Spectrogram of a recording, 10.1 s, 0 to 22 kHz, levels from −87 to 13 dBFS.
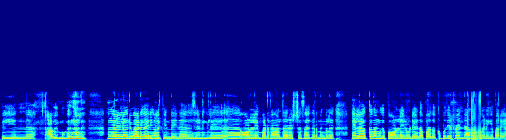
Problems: none marked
